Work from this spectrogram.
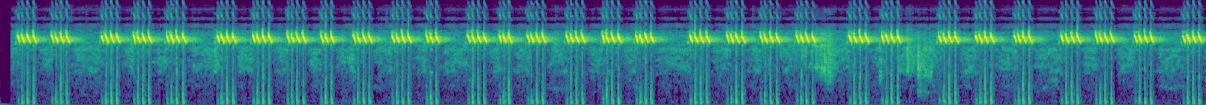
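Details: Cricket calling for a mate: a steady run of high, shrill chirps, each made of three or four quick pulses, repeated about twice a second with short gaps, continuing without other sounds.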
